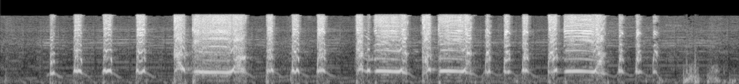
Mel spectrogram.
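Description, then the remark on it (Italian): A human voice imitates an agitated hen in a radio bit called the Angry Hen on Radio Bandiera Nera Liguria, firing off rapid, loud clucks and longer squawking bursts in an uneven, frantic rhythm, with no other talking. “adesso si esibirà nella Gallina Incazzata.”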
